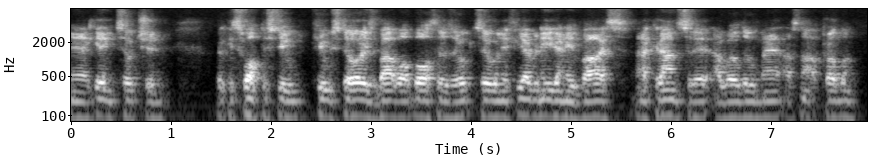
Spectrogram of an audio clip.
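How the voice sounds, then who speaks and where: Deep-voiced Sheffield man chatting casually. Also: far from the mic. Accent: Sheffield Yorkshire. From Sheffield, England. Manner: relaxed, chatty, full of fillers and restarts. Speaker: host answering live chat. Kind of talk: casual live-stream chat. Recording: roomy, from off the mic.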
